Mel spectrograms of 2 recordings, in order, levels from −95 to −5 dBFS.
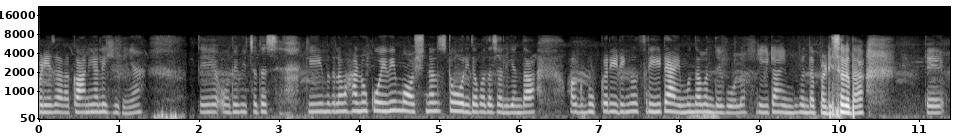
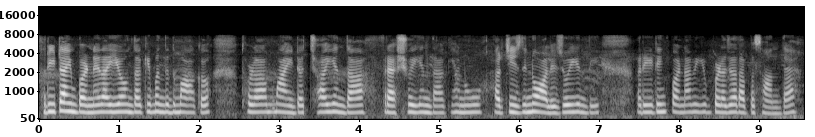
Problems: none marked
